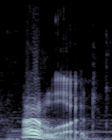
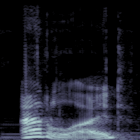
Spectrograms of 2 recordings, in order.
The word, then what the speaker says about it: Adlehyde: for today and that's the alternately Adelaide as I'm pronouncing it which is probably the correct um does he visit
